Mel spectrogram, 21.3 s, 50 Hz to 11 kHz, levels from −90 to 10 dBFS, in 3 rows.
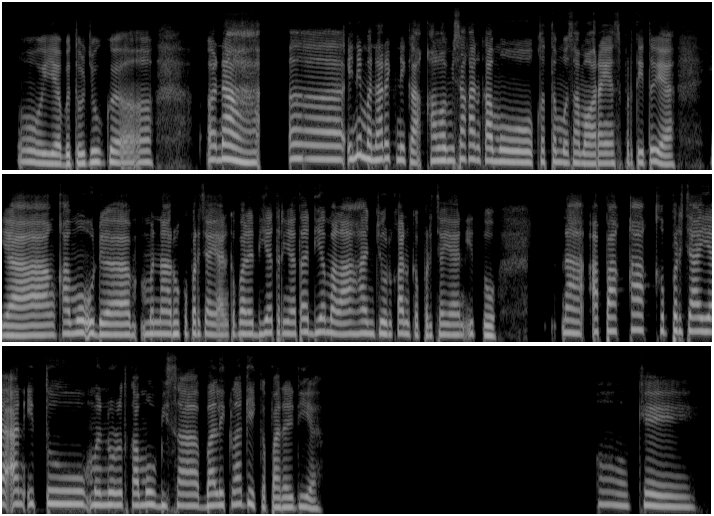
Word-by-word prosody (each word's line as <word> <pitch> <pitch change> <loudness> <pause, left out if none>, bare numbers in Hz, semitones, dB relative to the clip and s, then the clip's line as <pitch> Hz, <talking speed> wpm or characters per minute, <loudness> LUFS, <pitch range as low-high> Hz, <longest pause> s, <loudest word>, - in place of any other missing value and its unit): Oh, 220 -3 0
iya 185 -1 +3
betul 185 +1 +1
juga, 215 0 +2 0.2
heeh, 215 0 0 0.5
eee, 260 - 0
nah, 230 -7 +5 0.2
eee, 270 -1 +1
ini 290 +5 +3
menarik 270 0 +2
nih 250 - +1
Kak 205 -3 -1
kalau 240 +1 +3
misalkan 265 +3 -1
kamu 220 -4 +2
ketemu 215 0 -3
sama 190 -2 +1
orang 185 +1 +1
yang - - -9
seperti 195 +3 -4
itu 225 - -2
ya, 170 -6 +1 0.3
yang 190 +1 +3
kamu 225 +3 +2
udah 205 -2 +2
menaruh 215 0 0
kepercayaan 215 -3 -2
kepada 215 0 0
dia 225 +4 -1
ternyata 235 +1 -2
dia 250 +3 -1
malah 215 -2 0
hancurkan 225 -1 0
kepercayaan 200 0 -3
itu, 190 -4 0 0.6
nah 235 -4 0
apakah 270 +2 -1
kepercayaan 260 -1 0
itu 255 -1 +1
menurut 235 0 +1
kamu 235 +1 +1
bisa 220 0 -2
balik 225 +4 -1
lagi 250 -2 -2
kepada 190 0 -2
dia? 185 -6 -3 2.8
Oke. 215 -5 -2
220 Hz, 130 wpm, -31 LUFS, 205-245 Hz, 2.8 s, nah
